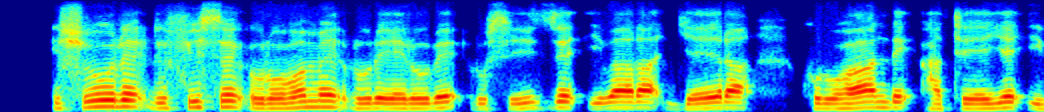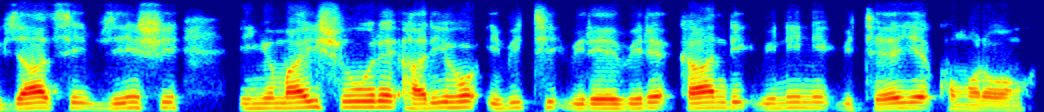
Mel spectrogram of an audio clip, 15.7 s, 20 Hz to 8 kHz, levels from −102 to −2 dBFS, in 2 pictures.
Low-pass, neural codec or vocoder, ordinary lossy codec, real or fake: 7.2 kHz; codec, 16 kHz, 4 kbps, X-Codec, WavLM features, trained on Multilingual LibriSpeech; Opus, 32 kbps; fake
